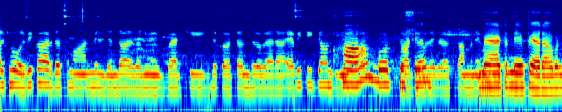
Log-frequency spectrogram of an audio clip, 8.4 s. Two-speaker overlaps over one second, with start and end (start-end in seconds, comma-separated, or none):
none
